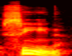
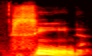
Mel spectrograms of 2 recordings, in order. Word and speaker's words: seen: And the second word is seen, with the long E sound like green beans, seen.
